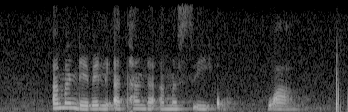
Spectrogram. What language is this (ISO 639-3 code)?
nbl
